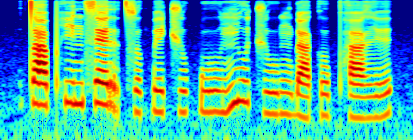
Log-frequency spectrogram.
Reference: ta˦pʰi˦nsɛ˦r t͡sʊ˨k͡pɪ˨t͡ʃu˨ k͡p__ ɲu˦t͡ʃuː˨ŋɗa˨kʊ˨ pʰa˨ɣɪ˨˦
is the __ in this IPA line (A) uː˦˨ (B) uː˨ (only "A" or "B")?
B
